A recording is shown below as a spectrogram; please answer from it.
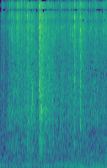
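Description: Faint rustling and handling of a plastic-bagged remote control, with a couple of soft crinkles or taps. A low steady hum comes in a little past halfway.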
